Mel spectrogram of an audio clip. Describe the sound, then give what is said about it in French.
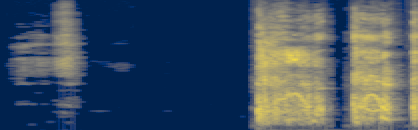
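Harsh coughs from a person: a faint breathy sound first, then after a pause a few loud, rasping bursts in quick succession, with no talk around them. “Je suis désolé d'avoir toussé.”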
